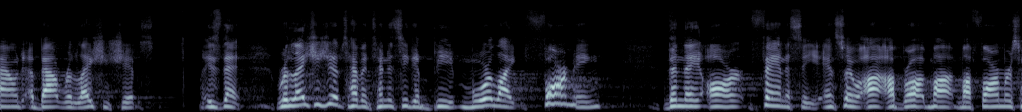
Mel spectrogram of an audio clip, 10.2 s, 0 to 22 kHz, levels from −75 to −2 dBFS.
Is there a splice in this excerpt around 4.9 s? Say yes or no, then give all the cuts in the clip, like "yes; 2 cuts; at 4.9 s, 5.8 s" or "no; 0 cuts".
no; 0 cuts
